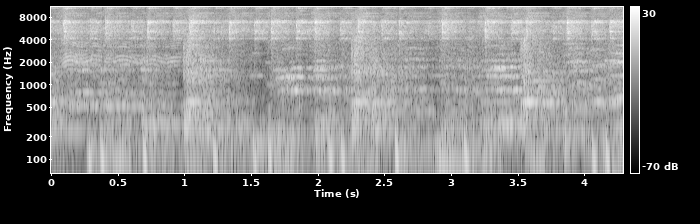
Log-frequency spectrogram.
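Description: Gospel music: a choir singing with band accompaniment over a steady beat.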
